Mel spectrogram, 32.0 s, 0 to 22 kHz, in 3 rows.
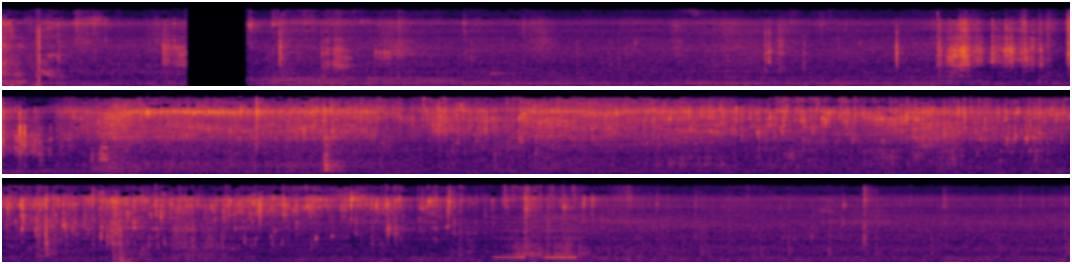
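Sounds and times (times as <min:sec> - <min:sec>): tap water splashing into basin: 0:13.2 - 0:16.1
short low beeps: 0:26.3 - 0:27.3.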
